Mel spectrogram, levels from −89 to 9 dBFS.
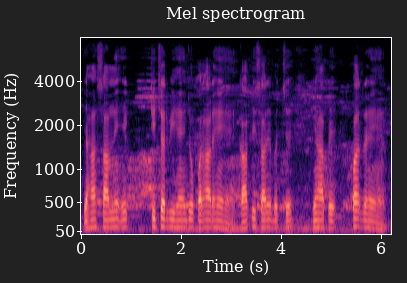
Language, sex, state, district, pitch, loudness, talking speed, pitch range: Hindi, male, West Bengal, Alipurduar, 110 Hz, -19 LUFS, 175 wpm, 105-115 Hz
